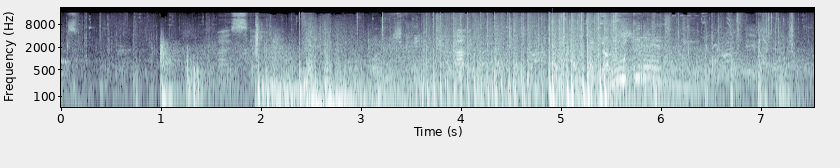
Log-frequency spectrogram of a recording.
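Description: Gunshots crack and boom in rapid bursts.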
